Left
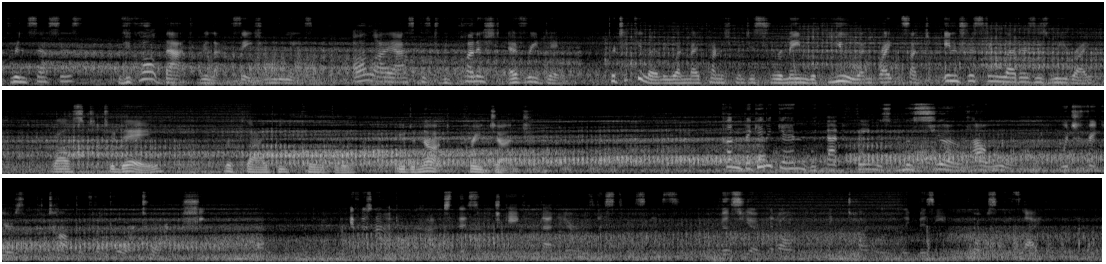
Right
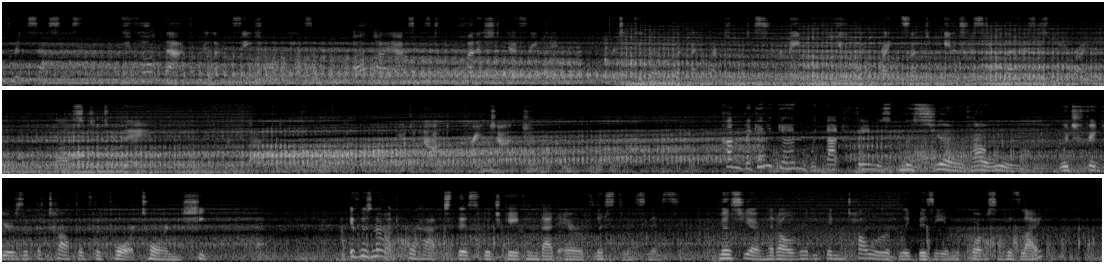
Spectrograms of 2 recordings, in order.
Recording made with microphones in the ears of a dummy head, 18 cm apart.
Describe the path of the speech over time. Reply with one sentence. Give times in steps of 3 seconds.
In this clip you hear the speech on the left from 0 s, in the centre from 18 s and on the right from 21 s.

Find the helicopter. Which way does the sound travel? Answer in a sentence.
In this clip you hear the helicopter travel towards the left.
